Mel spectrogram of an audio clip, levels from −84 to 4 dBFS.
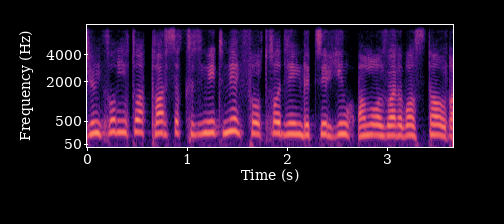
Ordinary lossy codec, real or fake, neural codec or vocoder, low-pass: Opus, 32 kbps; fake; codec, 16 kHz, 0.5 kbps, FreqCodec, larger model; 7.2 kHz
